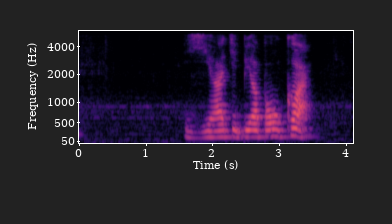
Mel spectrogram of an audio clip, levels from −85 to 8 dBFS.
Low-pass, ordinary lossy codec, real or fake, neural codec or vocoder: 5.4 kHz; none; real; none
